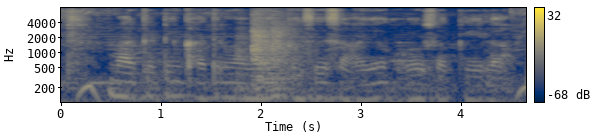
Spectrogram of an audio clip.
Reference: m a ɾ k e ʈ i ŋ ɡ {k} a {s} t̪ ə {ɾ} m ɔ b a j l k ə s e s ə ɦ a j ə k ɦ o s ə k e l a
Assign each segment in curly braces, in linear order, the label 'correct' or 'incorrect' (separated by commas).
incorrect, incorrect, correct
